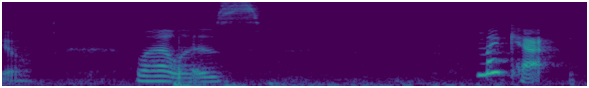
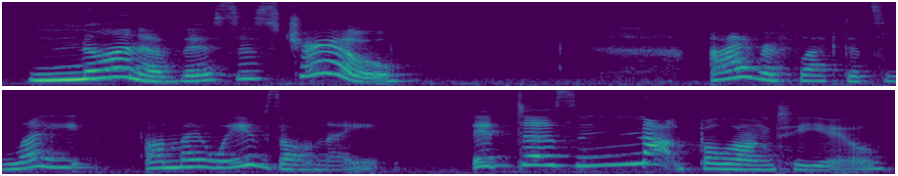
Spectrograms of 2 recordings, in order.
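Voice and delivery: ocean character voice; 4 semitones higher, 6 dB louder, slower than usual. Acted. Ocean voiced in picture book.

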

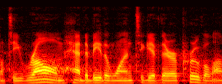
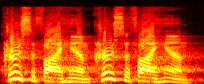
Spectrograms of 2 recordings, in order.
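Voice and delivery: loud cry, repeated; shouting crowd; 5 semitones higher, 10 dB louder than usual. Acted. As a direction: yell it as the priests demanding death. Chief priests cry out.

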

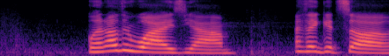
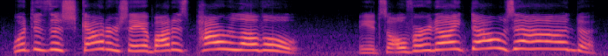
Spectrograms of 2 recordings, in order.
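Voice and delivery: Vegeta meme; 5 semitones higher, 4 dB louder than usual. Retold or imitated. Streamer shouting the over nine thousand meme at chat. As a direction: yell it like the anime meme. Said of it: "the Vegeta!".

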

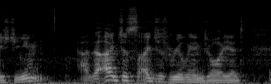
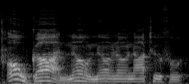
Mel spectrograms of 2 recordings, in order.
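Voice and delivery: startled panic; 4 semitones higher, 6 dB louder than usual. Real, not acted. Sudden threat in game.

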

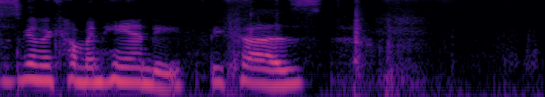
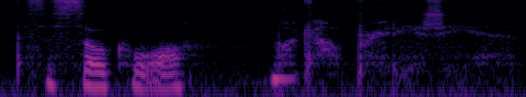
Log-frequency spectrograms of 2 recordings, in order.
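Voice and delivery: soft rushed whisper; 7 semitones lower, 15 dB quieter than usual. Real, not acted. Admiring the finished doll, rushed whisper. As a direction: hush it out in delight.

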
